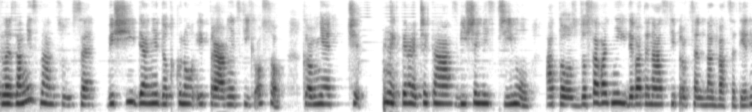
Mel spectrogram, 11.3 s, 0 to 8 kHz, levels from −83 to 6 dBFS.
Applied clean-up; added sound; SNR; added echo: neural mask model DeepFilterNet 3.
